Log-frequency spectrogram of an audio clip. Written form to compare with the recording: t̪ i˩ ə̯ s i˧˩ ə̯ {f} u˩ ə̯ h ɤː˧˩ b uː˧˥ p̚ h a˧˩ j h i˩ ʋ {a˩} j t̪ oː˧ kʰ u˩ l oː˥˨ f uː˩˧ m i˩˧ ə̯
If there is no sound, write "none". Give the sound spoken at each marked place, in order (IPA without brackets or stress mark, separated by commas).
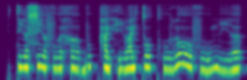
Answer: f, a˧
